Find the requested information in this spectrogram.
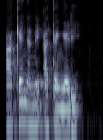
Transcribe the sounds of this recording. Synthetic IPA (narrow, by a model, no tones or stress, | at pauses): akɛɲaneʔatɛŋɛɾi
